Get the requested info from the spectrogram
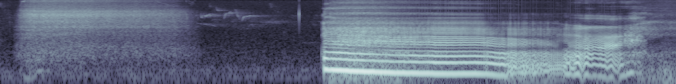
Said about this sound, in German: Lass uns einen tiefen Atemzug nehmen.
